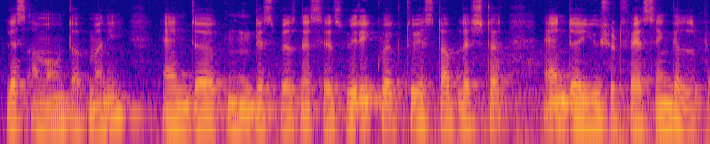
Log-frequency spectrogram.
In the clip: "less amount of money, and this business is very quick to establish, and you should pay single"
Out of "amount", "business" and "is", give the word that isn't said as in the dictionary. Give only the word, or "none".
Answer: none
